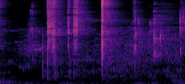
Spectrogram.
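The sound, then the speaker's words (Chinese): A fork that was badly placed in a bowl tips over and falls to the floor, clattering: a few sharp, bright metallic clicks and taps spread over two seconds, ending in a louder clack, with no voices. “每次你哥用这个叉子的时候，都是因为把叉子放碗儿里没放好，翘过去，是这意思吧？”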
